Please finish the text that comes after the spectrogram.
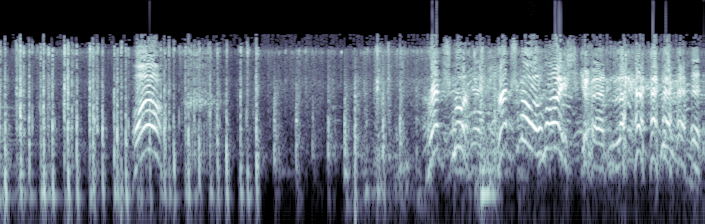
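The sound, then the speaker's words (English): The hooves of a single ridden horse clip-clop in a quick, steady rhythm, fairly loud, then keep going more faintly as voices start talking over them in the second half. “I unhitched one horse and rode him back.”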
